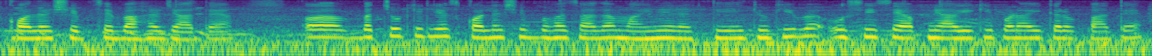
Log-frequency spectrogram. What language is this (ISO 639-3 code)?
urd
